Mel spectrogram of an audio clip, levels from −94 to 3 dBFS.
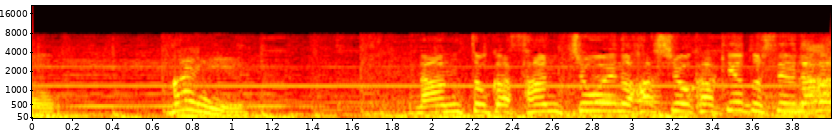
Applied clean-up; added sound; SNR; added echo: none; Wind instrument, woodwind instrument; 15 dB; none.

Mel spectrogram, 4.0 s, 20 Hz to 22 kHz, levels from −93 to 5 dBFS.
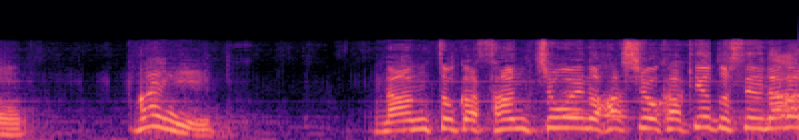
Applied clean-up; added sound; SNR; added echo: neural separator model SepFormer DNS4.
